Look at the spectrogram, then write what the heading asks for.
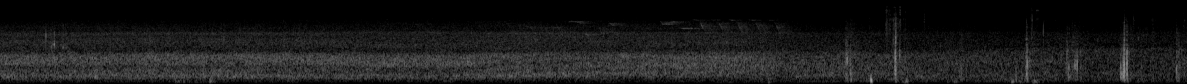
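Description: Footsteps of someone walking behind another person beside a shaded stream: a few soft crunching steps come in the later part, over a faint, steady rush of flowing water.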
